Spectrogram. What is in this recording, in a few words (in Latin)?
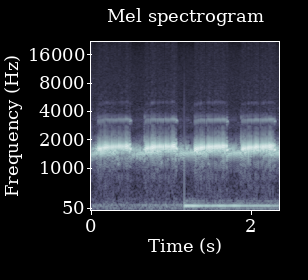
bufo calamita; voice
